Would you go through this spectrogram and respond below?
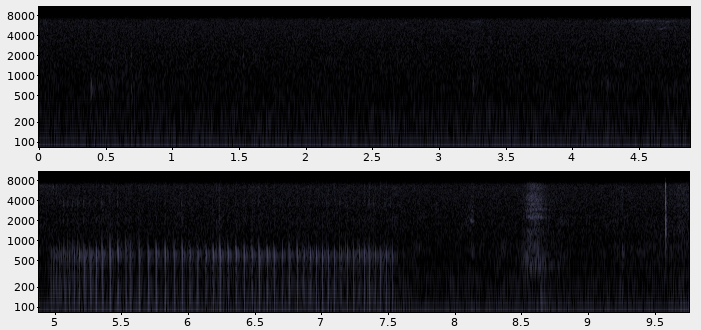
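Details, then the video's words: Sleeping pug sharing a bed with a cat indoors, dreaming: one sustained, rattling snore of rapid pulses lasting about two and a half seconds mid-clip, with faint clicks and soft rustles before and after. "Pug snoring and dreaming"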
